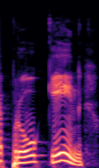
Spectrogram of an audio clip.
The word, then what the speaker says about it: procaine: तो इसके अंदर का पहला एग्जांपल है प्रोकेन। प्रोकेन के स्पेलिंग सिंपल है प्रो, PRO, और केन, CAINE, प्रोकेन।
